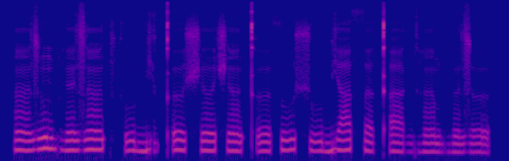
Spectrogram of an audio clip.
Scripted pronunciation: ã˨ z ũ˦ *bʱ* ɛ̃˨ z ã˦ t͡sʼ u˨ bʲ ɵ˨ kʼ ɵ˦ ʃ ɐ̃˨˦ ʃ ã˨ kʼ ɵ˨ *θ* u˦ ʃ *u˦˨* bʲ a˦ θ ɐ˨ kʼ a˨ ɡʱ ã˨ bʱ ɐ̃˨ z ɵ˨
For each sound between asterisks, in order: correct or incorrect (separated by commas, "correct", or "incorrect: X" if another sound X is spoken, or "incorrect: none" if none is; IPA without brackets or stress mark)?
correct, correct, incorrect: u˨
